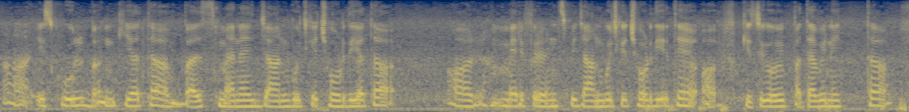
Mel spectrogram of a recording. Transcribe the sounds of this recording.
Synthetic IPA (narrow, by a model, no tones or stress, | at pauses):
ɦã̰ːɪskuːlbɐ̃ŋɡkijat̪ʰabɐsmɛ̃ːned͡ʒaːnbuːd͡ʒket͡ʃʰoːɽd̪ijat̪ʰa | ɔːɾmeːɾefɾɛ̃ɳɖsbʱid͡ʒaːnbuːd͡ʒket͡ʃʰoːɽd̪iet̪ʰeɔ̰ːɾkɪsikobʱipɐt̪abʱinɐɦĩ | t̪ʰaː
